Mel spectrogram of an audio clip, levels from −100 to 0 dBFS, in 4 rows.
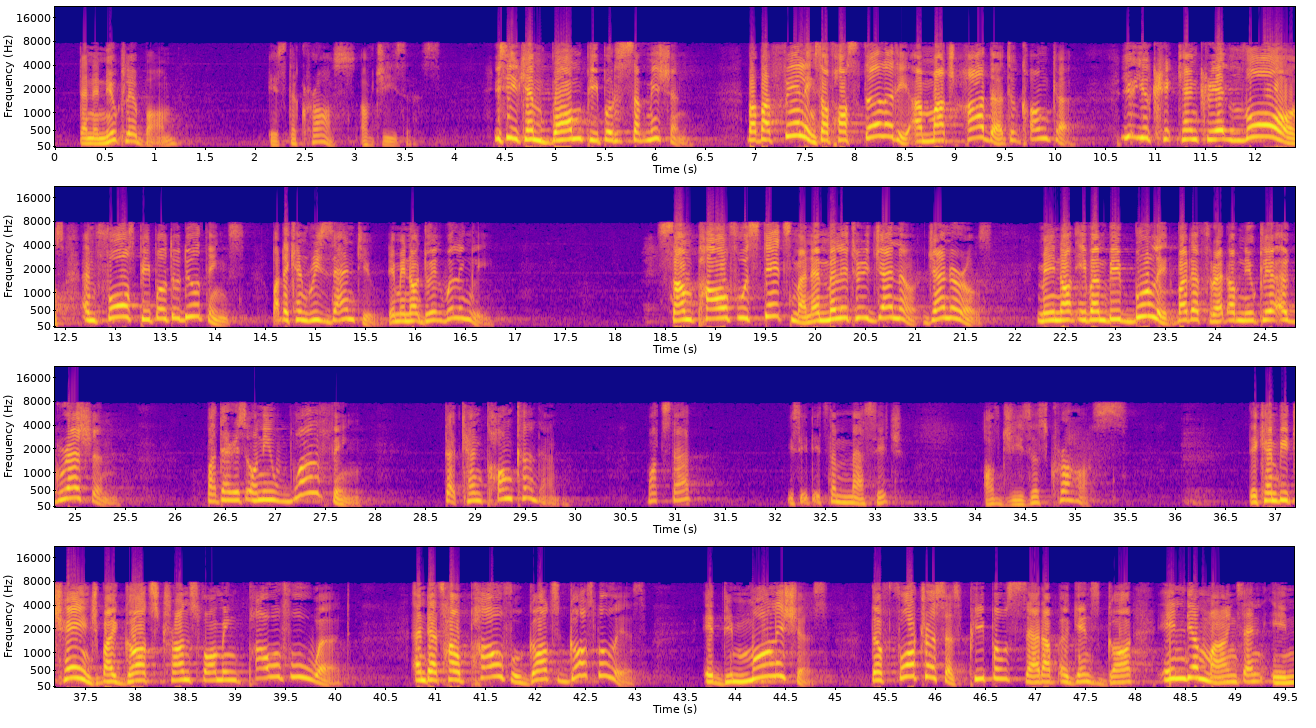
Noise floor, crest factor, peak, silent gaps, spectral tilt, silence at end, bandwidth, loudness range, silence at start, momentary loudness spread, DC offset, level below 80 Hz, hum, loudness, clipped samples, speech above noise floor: -56 dBFS; 12 dB; 0 dBFS; none; -5 dB/octave; 0 s; 10 kHz; 12 LU; 0.25 s; 16 LU; under 0.1%; -50 dBFS; none; -10 LUFS; 0.8%; 46 dB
